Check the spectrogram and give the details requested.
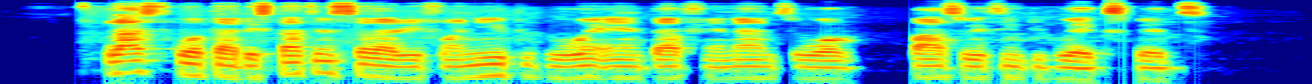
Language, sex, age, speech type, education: Nigerian Pidgin, male, 15-29, spontaneous, tertiary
